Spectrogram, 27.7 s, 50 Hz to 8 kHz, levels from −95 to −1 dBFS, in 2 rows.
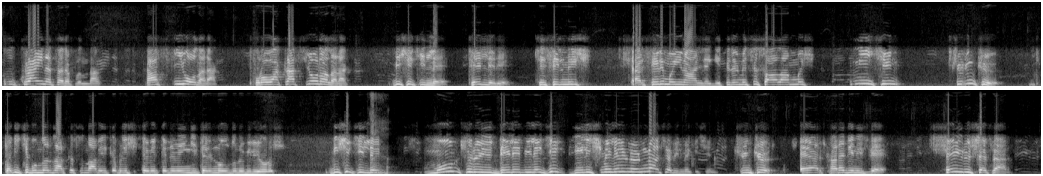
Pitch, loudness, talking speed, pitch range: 225 Hz, -25 LUFS, 90 wpm, 195-250 Hz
